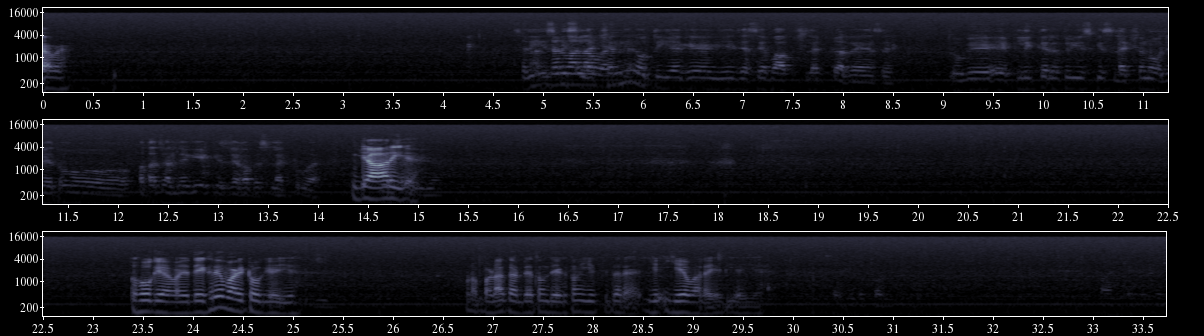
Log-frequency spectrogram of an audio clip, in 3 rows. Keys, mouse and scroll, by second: 1.9 click, 4.4 x, 4.7 click, 6.5 click, 7.0 scroll up 1, 7.5 scroll up 1, 7.9 alt+middle click, 8.6 scroll down 1, 8.9-10.6 alt+middle drag, 10.6-12.5 drag, 12.5 scroll down 1, 12.8 scroll up 1, 13.0 scroll down 1, 16.8 click, 19.4 x, 19.7 click, 20.5-22.5 alt+drag, 27.2 shift+click, 29.1 click, 29.9 scroll up 1, 30.8-32.9 drag, 32.9 shift+click.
